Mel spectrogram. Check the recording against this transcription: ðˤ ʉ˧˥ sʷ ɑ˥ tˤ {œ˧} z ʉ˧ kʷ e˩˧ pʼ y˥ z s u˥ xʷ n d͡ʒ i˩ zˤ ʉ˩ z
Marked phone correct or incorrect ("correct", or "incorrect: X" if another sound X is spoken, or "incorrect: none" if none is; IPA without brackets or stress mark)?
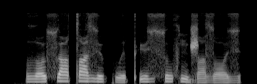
incorrect: œ˥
